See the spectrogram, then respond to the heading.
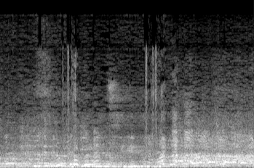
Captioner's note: laughing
